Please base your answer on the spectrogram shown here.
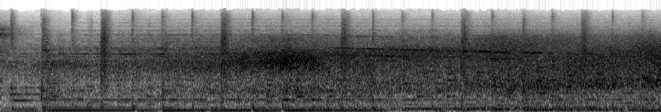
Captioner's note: lively music; airplane engine roaring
